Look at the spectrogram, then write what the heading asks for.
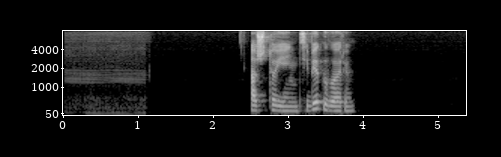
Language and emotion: Russian, neutral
